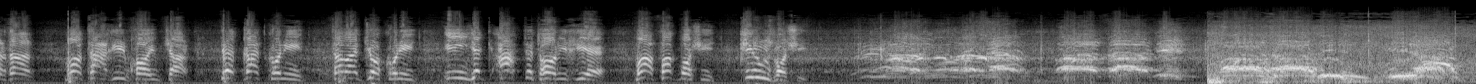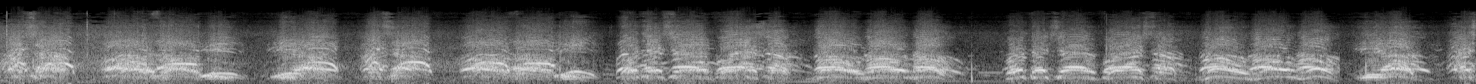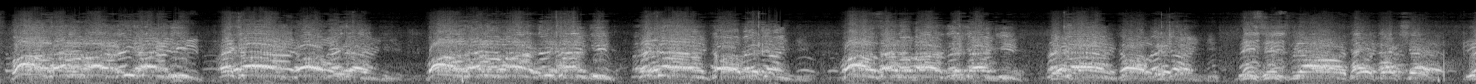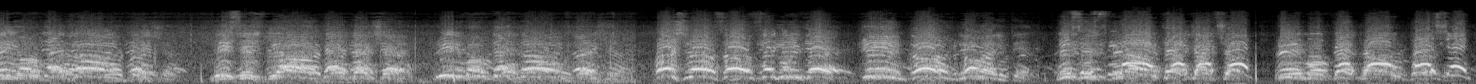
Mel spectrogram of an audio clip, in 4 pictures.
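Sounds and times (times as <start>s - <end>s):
crowd chanting slogans: 7.9s - 59.0s.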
